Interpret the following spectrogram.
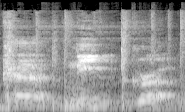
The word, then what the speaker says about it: Kanigra: And it's pronounced Kanigra. Don't fuck her name up.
